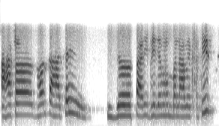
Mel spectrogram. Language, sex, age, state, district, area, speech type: Maithili, female, 45-60, Bihar, Sitamarhi, rural, conversation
